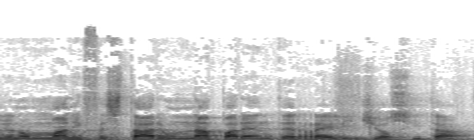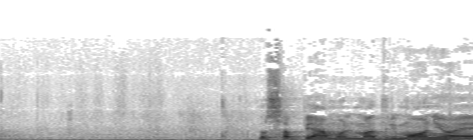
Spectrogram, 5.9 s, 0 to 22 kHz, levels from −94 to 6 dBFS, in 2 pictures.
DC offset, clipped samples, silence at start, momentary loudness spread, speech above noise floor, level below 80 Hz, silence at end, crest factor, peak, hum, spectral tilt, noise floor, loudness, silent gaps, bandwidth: under 0.1%; under 0.1%; 0 s; 8 LU; 21 dB; -40 dBFS; 0 s; 18 dB; 0 dBFS; none; -5.5 dB/octave; -38 dBFS; -18 LUFS; none; 16.5 kHz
